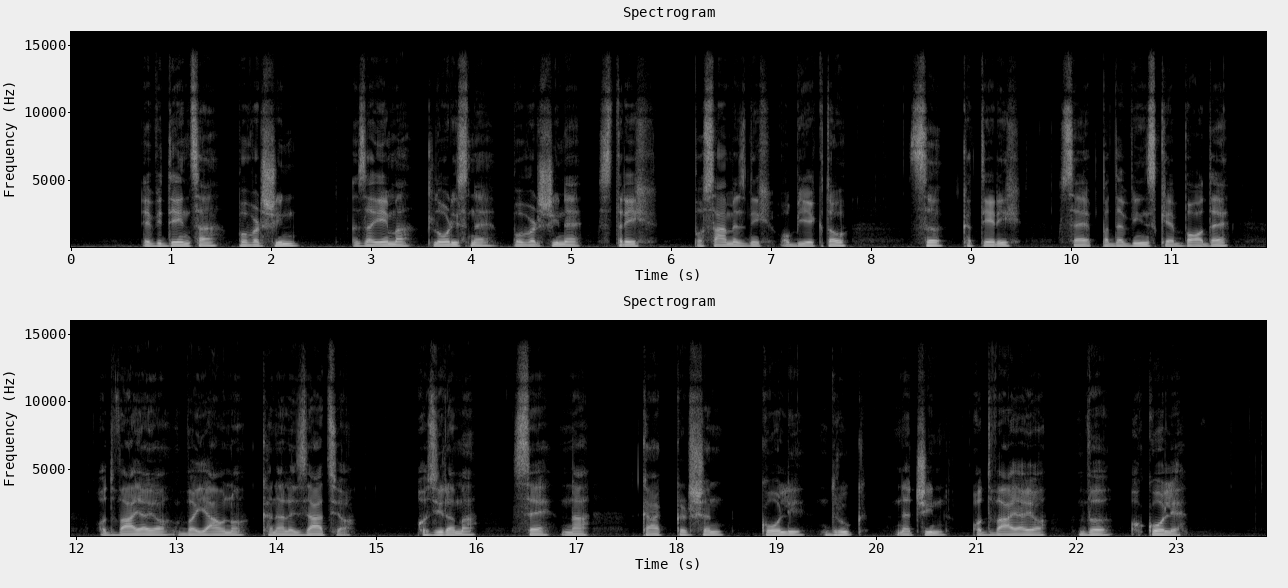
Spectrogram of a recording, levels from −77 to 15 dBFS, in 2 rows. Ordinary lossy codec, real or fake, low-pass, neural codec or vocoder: none; real; 14.4 kHz; none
